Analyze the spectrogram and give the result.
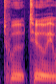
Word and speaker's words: Twohy: T-W-O-H-Y. – I would like to say Twohy. – I believe it's Tui. – I've been saying Twohy, and then told me Tui, which I'm sure it sounds more correct.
